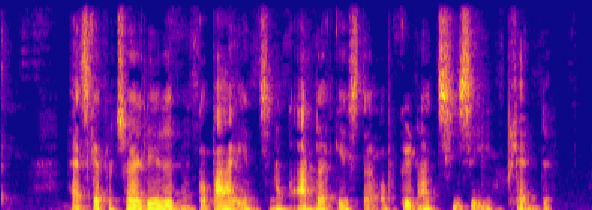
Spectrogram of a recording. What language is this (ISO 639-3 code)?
dan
